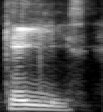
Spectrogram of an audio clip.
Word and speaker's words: caelis: No se dice cheli, sino caelis.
